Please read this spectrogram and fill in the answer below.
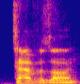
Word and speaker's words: Tavizon: Tavizon.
